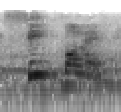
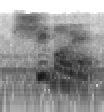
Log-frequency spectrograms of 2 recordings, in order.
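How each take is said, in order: First: The word begins with an s sound. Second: The word begins with an sh sound. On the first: This marks the speaker as an outsider. The speaker calls it wrong. "eles falaram Sibolé. E quem falasse errado era morto" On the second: This is the password that had to be said. The speaker calls it right. "eles não falaram Shibolé"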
